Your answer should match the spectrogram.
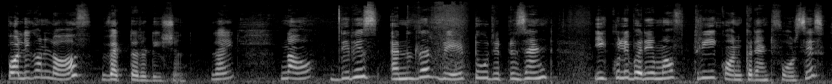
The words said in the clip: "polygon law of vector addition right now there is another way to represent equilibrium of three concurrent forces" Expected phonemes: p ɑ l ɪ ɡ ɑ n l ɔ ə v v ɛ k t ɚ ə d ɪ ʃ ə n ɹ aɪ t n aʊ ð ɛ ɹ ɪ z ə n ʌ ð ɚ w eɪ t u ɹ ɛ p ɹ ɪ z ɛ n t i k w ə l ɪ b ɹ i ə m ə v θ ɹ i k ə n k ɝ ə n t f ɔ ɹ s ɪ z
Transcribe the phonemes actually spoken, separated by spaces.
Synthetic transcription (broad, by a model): p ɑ l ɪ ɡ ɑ n l ɔ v v ɛ k t ɚ ə d ɪ ʃ ə n ɹ aɪ t n aʊ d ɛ ɹ ɪ z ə n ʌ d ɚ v eɪ t u ɹ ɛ p ɹ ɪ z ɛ n t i k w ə l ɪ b ɹ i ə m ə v t ɹ i k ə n k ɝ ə n t f ɔ ɹ s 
